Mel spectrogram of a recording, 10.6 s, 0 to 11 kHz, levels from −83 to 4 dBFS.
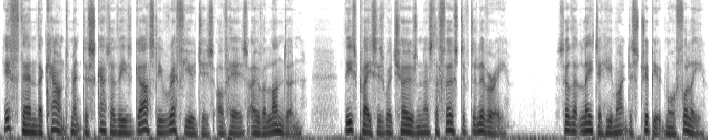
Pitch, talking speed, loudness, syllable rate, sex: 120 Hz, 175 wpm, -17 LUFS, 5.5 syllables/s, male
